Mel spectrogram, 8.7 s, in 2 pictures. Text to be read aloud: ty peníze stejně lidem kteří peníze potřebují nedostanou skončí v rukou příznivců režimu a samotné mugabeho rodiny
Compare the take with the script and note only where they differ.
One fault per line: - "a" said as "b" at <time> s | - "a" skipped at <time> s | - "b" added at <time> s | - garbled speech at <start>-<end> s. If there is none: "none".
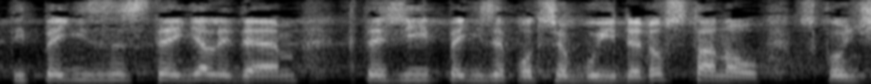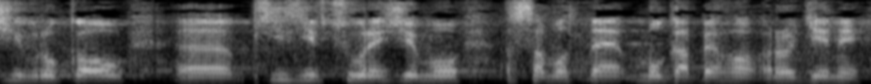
none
